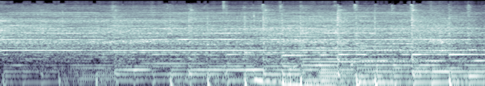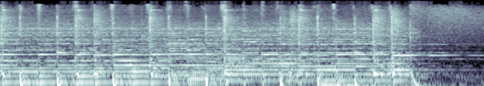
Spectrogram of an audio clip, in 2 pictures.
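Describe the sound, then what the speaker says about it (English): A Smoke Genie handheld smoke machine runs with a steady high-pitched motor whine, continuous and fairly loud for about twelve seconds before winding down at the end. "So this is a handheld smoke machine."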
